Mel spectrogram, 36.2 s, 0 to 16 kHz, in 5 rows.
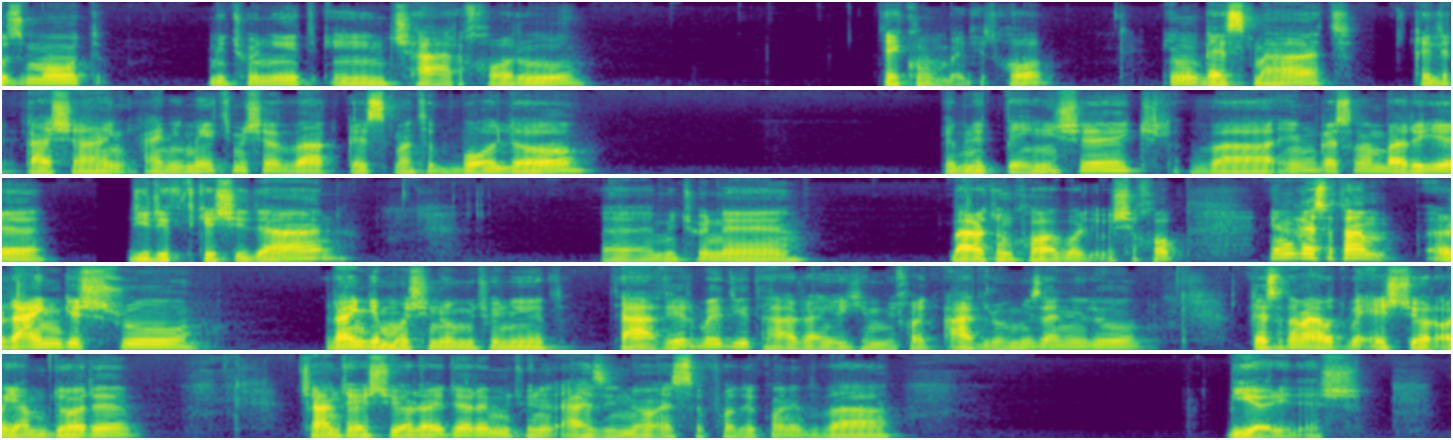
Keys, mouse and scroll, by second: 0.1 shift+click, 1.9-2.8 drag, 3.3-3.7 middle drag, 3.8 shift+middle drag, 5.2-6.8 middle drag, 6.8 ctrl+z, 7.0 middle click, 7.6 shift+middle click, 9.2 shift+middle drag, 9.5-9.8 middle drag, 11.0-12.0 drag, 12.2 drag, 14.2 middle click, 17.2-17.5 middle drag, 17.7-18.0 middle drag, 18.5-18.8 middle drag, 19.3 middle click, 22.0-25.2 drag, 30.0-32.1 drag.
